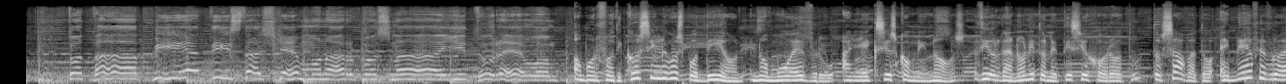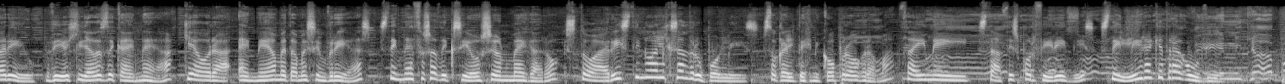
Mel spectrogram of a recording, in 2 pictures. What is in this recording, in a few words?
Radio Spot; Xoros Radio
